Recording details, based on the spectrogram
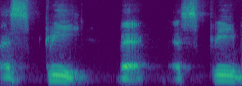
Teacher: That's the stressed syllable, escribe, escribe. It goes up in that second syllable and the second to last syllable.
